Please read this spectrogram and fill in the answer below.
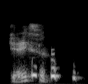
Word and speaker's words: JSON: Would you like to tell us how to pronounce J-S-O-N? Jason.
